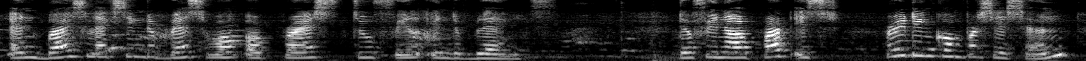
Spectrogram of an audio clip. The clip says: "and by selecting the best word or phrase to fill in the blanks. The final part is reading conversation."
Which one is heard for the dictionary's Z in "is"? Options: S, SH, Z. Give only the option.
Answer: S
